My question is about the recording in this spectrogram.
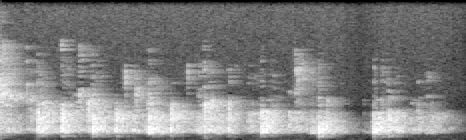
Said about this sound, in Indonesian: Kasih tepuk tangan buat Tuhan Yesus.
